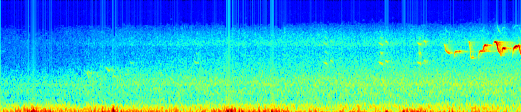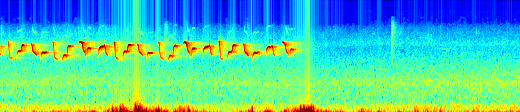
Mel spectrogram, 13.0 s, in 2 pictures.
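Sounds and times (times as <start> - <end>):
songbird singing high notes: 4.7 - 10.4.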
